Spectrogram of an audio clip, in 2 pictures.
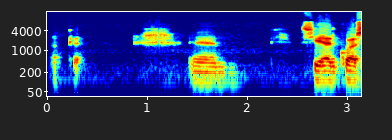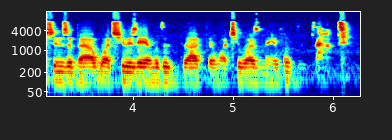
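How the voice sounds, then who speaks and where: A man's voice: low voice, monotone, normal speed, fairly bright tone, rough recording. A man speaking as an accountant guest on a podcast, hesitant and full of fillers. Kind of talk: casual interview chat.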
